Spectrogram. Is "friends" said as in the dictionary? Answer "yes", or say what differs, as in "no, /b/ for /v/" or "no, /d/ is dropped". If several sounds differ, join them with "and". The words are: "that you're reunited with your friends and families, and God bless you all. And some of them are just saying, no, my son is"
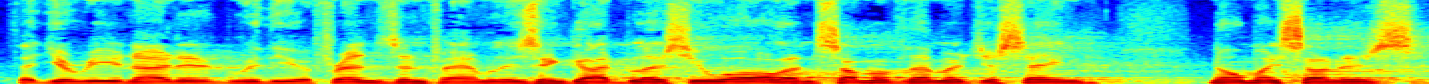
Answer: yes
